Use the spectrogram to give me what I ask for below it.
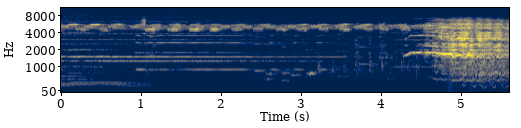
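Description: A horse neighs in one long, wavering high whinny that runs for several seconds, then gives way to a louder, rough noisy burst at the end. No voices are present.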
